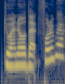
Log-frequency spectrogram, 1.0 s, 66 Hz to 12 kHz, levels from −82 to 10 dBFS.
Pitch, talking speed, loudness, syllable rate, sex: 260 Hz, 305 wpm, -13 LUFS, 7.9 syllables/s, female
